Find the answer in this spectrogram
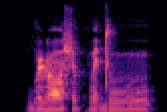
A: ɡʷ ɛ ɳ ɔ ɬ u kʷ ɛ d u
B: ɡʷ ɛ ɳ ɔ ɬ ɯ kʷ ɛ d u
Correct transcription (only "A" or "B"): A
